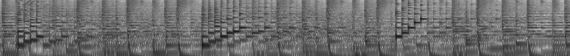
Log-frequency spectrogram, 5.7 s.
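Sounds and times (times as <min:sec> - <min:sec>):
mega win jingle: 0:00.2 - 0:05.6.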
